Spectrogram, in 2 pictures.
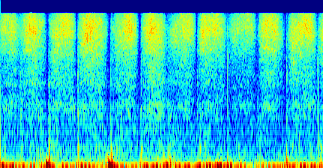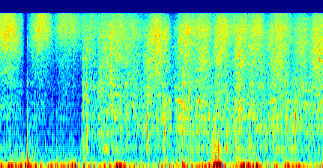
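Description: Fingers rub and scratch across the top of a flat wood-grain school desk, a large solid panel, making rhythmic brushing strokes with a bright, airy hiss. Soft low thumps mark some strokes. Partway through, the texture shifts to a denser, grittier scratching.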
